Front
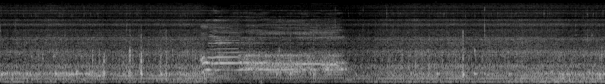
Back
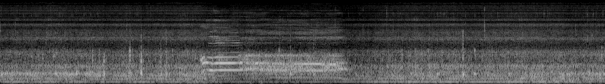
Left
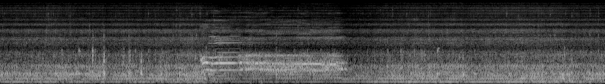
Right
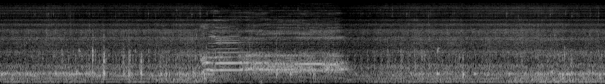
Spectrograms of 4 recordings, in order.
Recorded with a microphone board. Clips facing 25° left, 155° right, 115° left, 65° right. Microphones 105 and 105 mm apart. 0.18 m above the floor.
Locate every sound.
2.0 s a scream: 145° left, 1.9 m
